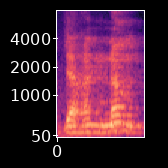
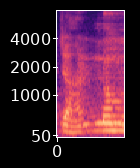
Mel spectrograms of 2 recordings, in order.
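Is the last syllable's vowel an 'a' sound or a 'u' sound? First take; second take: a sound; u sound. First: The last syllable has an 'a' vowel. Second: The last syllable has a 'u' vowel. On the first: The speaker calls it right. "तो जहन्नम लफ्ज़ है" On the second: The speaker calls it wrong. "जहन्नुम नहीं है"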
